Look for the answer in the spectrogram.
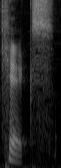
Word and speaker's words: Qix: Oh, and it is pronounced Kicks. Okay. – Oh, is it? Is that how you say it? So, yeah, and the only reason we know that in America is because we had a cereal called Kicks as well. And that's how they pronounce it.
